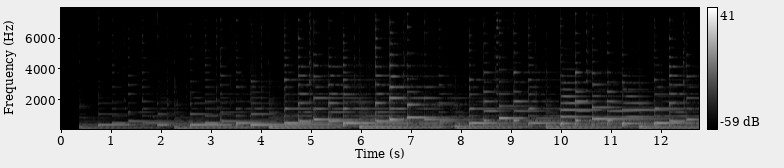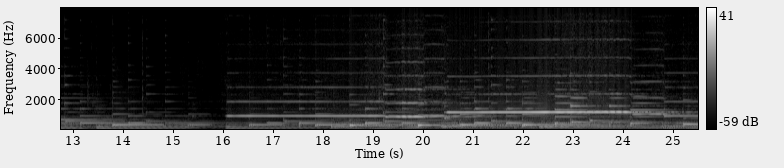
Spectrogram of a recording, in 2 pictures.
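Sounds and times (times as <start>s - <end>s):
harp: 0.4s - 25.5s
flute: 16.0s - 25.5s.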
